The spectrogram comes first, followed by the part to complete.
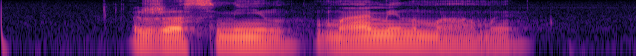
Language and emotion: Russian, positive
